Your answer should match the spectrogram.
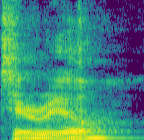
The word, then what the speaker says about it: Theriault: about Theriault Theriault is my name rhymes with stereo if you dropped the s epic real estate is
